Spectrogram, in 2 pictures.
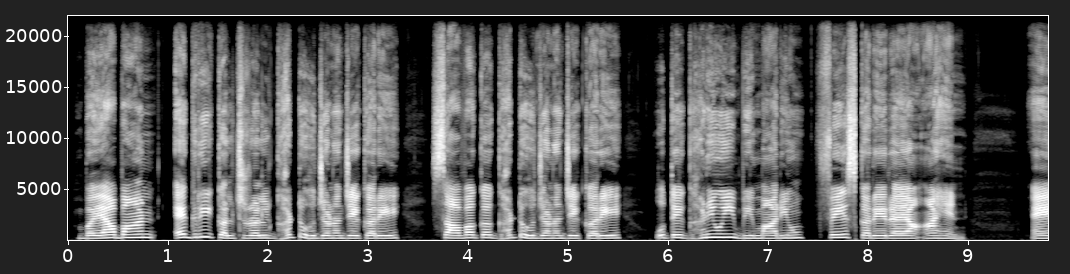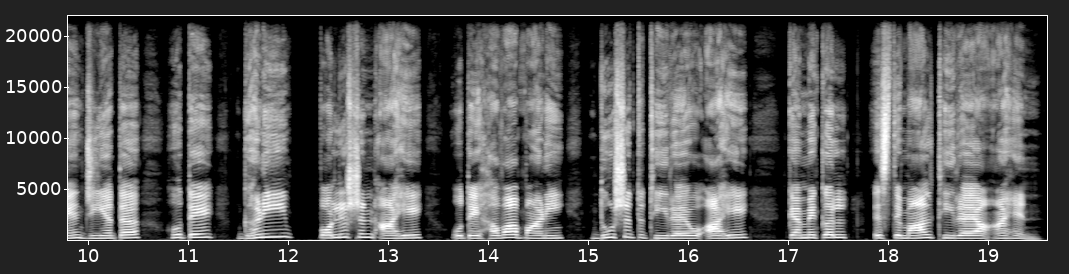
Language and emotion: Sindhi, neutral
